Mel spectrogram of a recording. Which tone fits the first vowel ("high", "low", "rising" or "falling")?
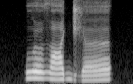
high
